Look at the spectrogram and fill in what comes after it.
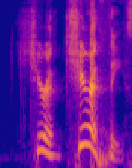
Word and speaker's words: Chirithy: And also, there we do find out that the Grey Cat's name actually is Chithery. I think I said it wrong earlier. It's Chirithy. Sorry, it is Chirithy.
